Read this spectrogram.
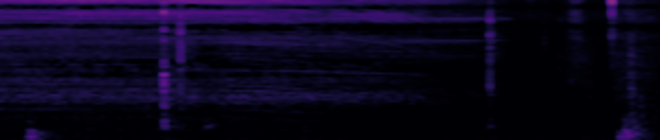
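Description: A small electric nail drill whirs and winds down.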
